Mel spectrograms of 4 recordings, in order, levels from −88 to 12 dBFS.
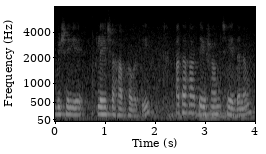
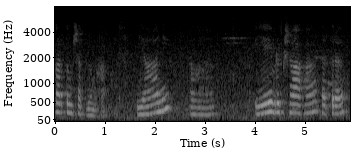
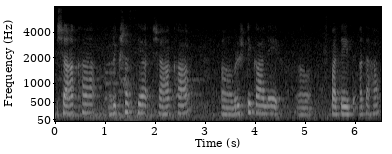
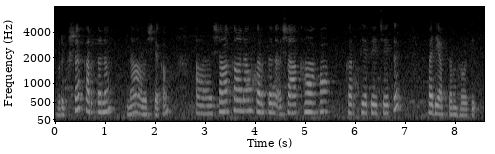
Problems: none marked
